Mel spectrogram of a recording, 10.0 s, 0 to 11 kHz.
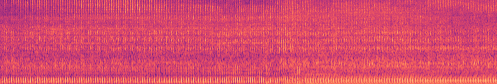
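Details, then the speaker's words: Revived 1970s Hahn Eclipse tiller (BHT-120), 3.5 hp flathead Briggs & Stratton, gear fluid full, tilling wet dirt: engine pulls steadily, note dipping under load then recovering smoothly; runs healthy and strong under load. "Thing's a workhorse. Works great."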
